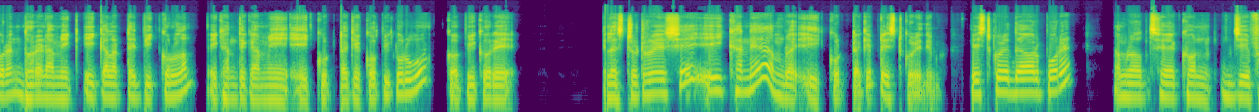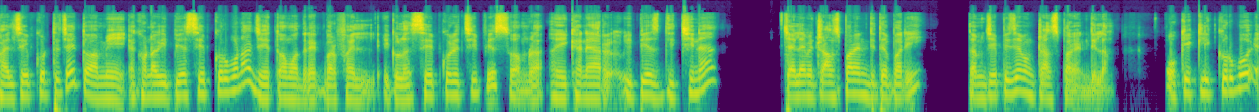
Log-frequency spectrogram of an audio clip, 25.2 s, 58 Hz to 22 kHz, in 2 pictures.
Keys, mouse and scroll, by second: 3.8 super+c, 4.4 click, 6.6 click, 8.6 super+v, 9.6 click.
